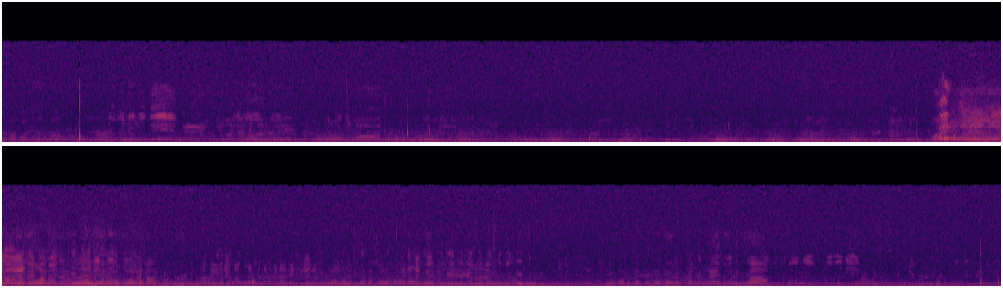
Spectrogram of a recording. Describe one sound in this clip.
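Men's voices call out from a distance across an open field.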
